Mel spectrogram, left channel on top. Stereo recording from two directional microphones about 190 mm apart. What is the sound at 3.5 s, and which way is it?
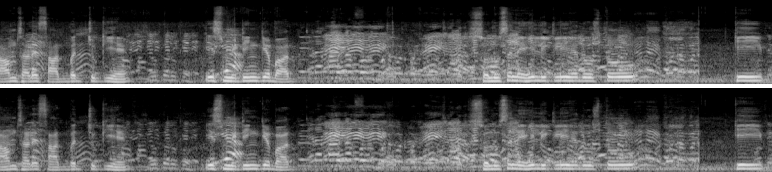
Chatter, 25° right (ahead or behind).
